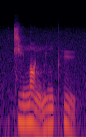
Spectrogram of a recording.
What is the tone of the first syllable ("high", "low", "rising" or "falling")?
high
